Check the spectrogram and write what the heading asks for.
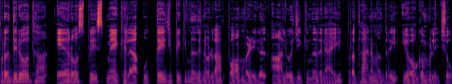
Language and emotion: Malayalam, neutral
